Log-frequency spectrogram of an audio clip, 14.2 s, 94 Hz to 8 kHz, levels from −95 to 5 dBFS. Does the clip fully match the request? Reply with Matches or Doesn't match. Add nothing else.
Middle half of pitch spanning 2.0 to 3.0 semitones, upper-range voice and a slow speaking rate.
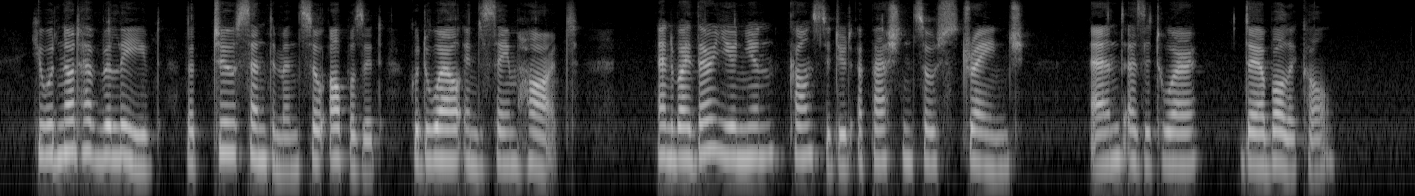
Matches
